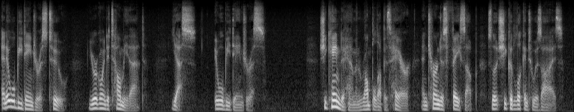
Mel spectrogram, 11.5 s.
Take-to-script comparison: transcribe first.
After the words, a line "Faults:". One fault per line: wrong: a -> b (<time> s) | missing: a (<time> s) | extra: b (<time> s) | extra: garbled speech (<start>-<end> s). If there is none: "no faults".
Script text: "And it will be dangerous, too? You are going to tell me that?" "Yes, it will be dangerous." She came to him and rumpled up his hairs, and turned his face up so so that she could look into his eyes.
"And it will be dangerous, too? You are going to tell me that?" "Yes, it will be dangerous." She came to him and rumpled up his hair, and turned his face up so that she could look into his eyes.
Faults:
wrong: hairs -> hair (7.9 s)
missing: so (9.9 s)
